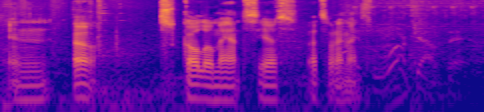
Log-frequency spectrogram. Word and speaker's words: Scholomance: pretty lucky to me you don't pronounce the h and oh scholomance yes that's what i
